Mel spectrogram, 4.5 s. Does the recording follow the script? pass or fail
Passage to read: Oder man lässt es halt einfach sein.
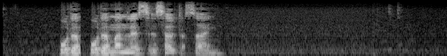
fail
